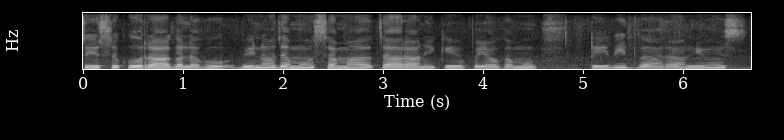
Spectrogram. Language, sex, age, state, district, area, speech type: Telugu, female, 30-45, Telangana, Nizamabad, urban, spontaneous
